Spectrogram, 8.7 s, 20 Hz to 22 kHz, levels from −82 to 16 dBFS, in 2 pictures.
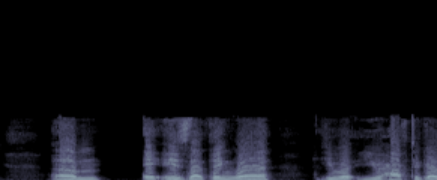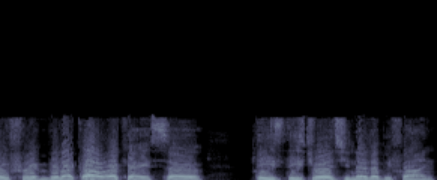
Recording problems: distortion; heavy; 12% of the sound clipped
garbled, watery; badly; nothing above 7.5 kHz

